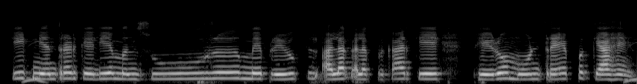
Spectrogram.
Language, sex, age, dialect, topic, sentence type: Hindi, female, 18-24, Awadhi Bundeli, agriculture, question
